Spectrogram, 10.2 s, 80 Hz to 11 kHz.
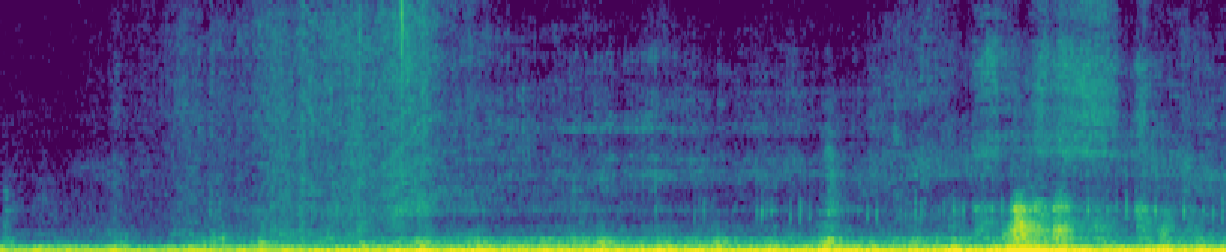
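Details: Express Lift Co hotel baggage lift, installed around early 1990s, with worn bearings: heavy low rumble with steady thump about three times a second, then lift stops and goes quiet.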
